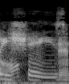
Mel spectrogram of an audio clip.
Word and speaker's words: clichés: 그리고 발음할 때 클리셰가 아니죠? 네, clichés. 영어로 발음하면 네, AYS처럼 끝내셔야 돼요. 이렇게 늘려서 하는 발음이 느껴지네요. 네, 그렇죠? clichés.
